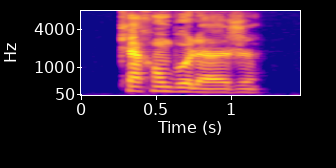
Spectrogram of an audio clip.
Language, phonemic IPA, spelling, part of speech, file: French, /ka.ʁɑ̃.bɔ.laʒ/, carambolages, noun, LL-Q150 (fra)-carambolages.wav
- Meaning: plural of carambolage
